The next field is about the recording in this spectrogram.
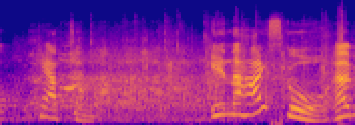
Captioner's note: audience laughing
